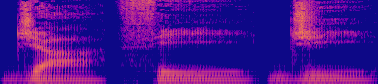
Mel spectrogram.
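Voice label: "jathiji", concatenated syllables; Affixing experiment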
